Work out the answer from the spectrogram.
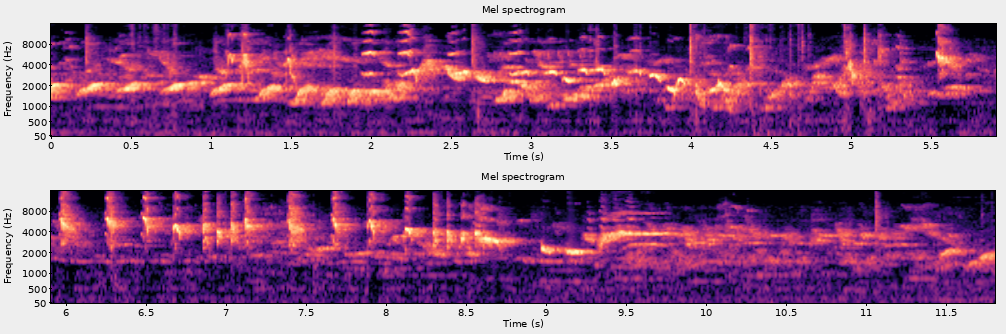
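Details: Long, energetic song of a male white-rumped shama from Indonesia, a dense stream of fluty whistles, quick trills and harsh chatters mixed with clicking notes.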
